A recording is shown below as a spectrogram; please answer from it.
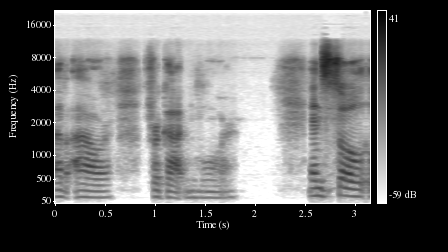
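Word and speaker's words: Seoul: our forgotten war and soul is spelled s-e-o-u-l like the capital one more foam about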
